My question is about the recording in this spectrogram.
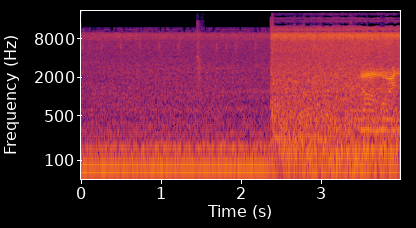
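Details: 2012 Toyota Tundra first start after a new thermostat, water pump and valve cover gasket plus coolant refill, to see if the earlier noise is gone. Even low idle rumble, getting louder partway, no knock, squeal or rattle. Sounds healthy.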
